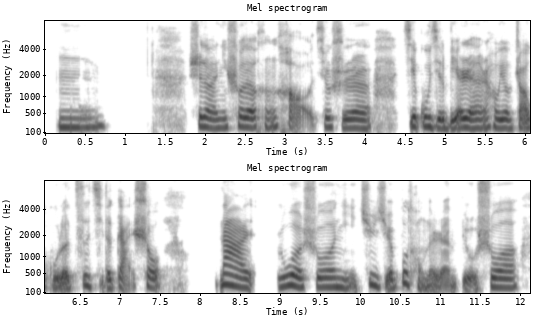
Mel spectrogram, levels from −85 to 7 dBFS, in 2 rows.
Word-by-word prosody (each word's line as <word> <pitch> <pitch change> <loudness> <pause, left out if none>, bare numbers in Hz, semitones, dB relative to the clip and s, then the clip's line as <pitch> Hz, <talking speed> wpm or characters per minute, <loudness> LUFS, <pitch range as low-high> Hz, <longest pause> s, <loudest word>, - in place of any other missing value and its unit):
嗯。 190 +2 -3 1.1
是 205 - +2
的， 185 -3 +2
你 180 +1 -3
说 205 +1 -1
得 190 -2 +5
很 195 0 -5
好， - - -4
就 195 - -3
是 175 -2 +1 0.4
既 - - +1
顾 205 0 +1
及 185 -2 +1
了 175 - +5
别 - - +4
人， 175 -2 +5
然 185 +1 -2
后 190 -3 0
又 175 0 +3
照 175 - 0
顾 - - -2
了 - - +3
自 225 - -3
己 205 +1 -7
的 170 - +1
感 - - -3
受。 - - 0 0.7
那 230 -5 +5 0.4
如 195 +3 0
果 225 -4 +5
说 195 0 -1
你 190 -1 -2
拒 235 -4 -2
绝 195 - 0
不 255 +10 0
同 - - -7
的 - - -2
人， - - -4
比 335 - -6
如 375 +1 -1
说 190 0 0
190 Hz, 205 characters per minute, -24 LUFS, 180-205 Hz, 1.1 s, 得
